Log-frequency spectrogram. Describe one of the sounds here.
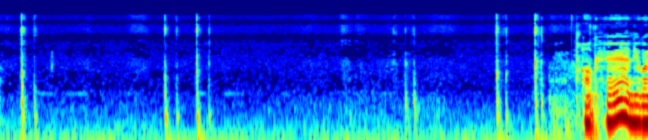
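Fingers tap lightly on a laptop keyboard.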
